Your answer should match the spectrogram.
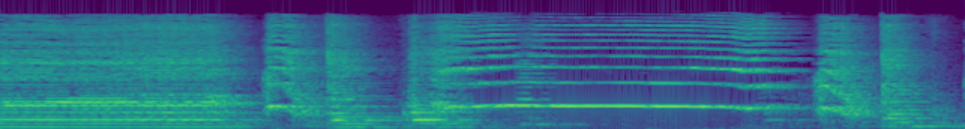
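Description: Bass clarinet playing held notes: a low, reedy note for the first second and a half or so, then a few short notes, then one higher note held for about two and a half seconds that cuts off shortly before the end.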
